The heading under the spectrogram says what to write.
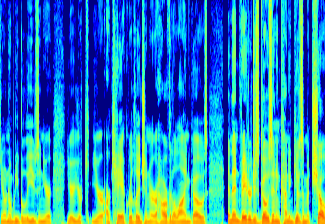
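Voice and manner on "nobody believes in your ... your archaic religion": normal talking voice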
